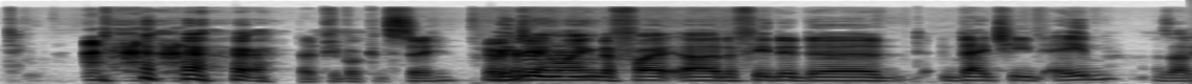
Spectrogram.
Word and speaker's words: Li Jingliang: I'm like, what name are you trying to pronounce right now? Li Jingliang. Li Jingliang. Li Jingliang. So it's all one word. Jigliang. I thought it was like Jinglang.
